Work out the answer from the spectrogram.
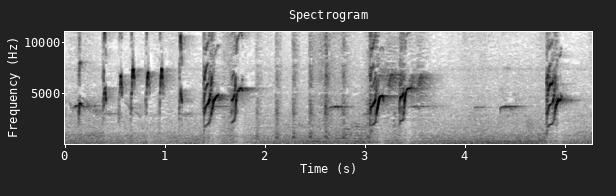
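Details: Sunbird lure singing to draw song from other sunbirds: a quick string of high ticks followed by sharp, rising-then-falling whistled notes spaced about a second apart.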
